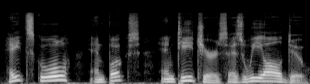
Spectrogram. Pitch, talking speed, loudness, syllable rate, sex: 135 Hz, 195 wpm, -17 LUFS, 4.1 syllables/s, male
